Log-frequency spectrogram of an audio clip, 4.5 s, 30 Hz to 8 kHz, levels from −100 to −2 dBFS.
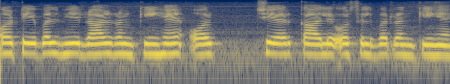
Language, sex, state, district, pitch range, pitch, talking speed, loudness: Hindi, female, Punjab, Pathankot, 215-225 Hz, 220 Hz, 200 wpm, -12 LUFS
